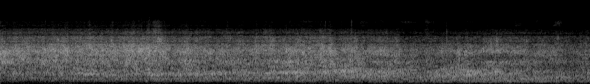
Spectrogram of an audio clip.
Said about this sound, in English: Sounds like a tornado or just wind. A It's a jet.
